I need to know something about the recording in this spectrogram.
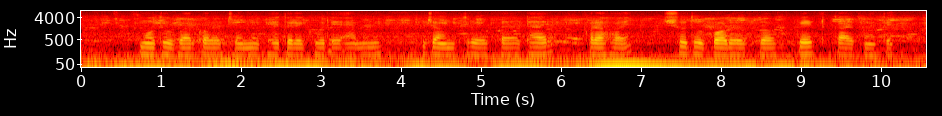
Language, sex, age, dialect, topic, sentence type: Bengali, male, 18-24, Western, agriculture, statement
